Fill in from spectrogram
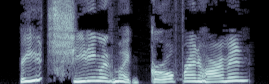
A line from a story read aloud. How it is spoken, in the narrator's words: Rob roars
